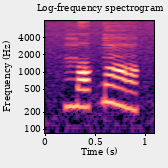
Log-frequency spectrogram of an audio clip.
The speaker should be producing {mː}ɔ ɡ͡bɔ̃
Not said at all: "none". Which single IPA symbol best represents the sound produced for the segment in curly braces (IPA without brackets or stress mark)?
m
